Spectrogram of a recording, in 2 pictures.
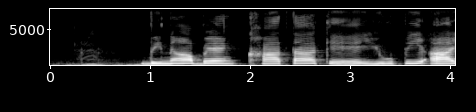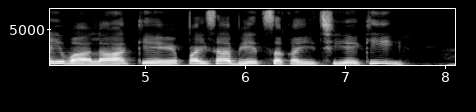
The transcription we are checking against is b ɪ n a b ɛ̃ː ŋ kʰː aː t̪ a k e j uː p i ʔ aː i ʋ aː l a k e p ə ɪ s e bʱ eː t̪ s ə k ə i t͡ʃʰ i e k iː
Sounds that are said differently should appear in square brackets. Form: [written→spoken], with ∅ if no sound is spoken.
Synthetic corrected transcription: b ɪ n a b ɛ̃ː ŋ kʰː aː t̪ a k e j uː p i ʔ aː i ʋ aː l a k e p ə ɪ s [e→a] bʱ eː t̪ s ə k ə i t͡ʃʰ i e k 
